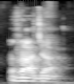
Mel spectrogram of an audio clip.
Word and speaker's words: Raja: And for example, somebody name is Raja. I mean, an Indian name. So the colleague always used to call him as Raya only.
